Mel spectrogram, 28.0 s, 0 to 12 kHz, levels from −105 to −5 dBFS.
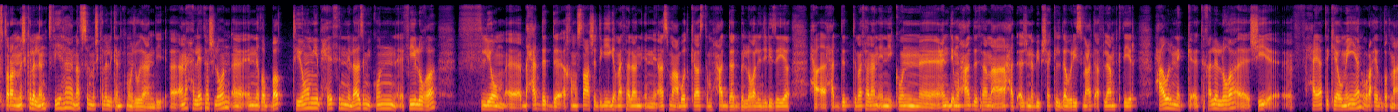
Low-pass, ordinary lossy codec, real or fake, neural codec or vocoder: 9.9 kHz; none; real; none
